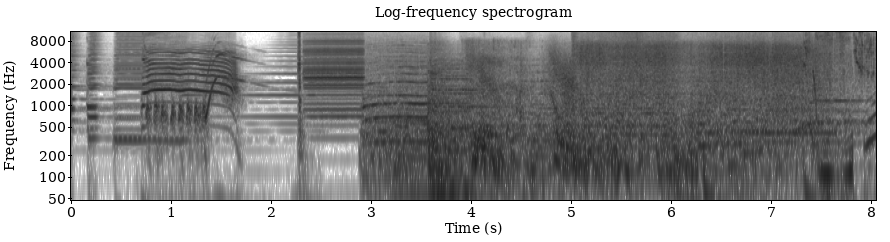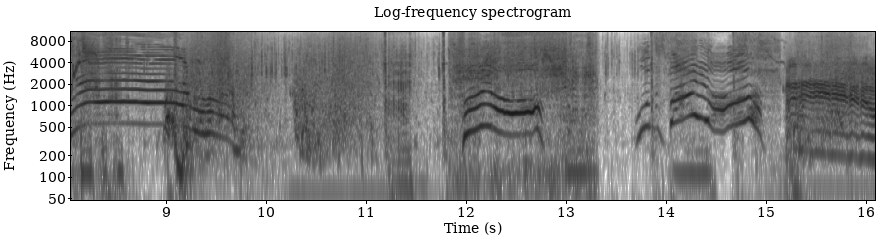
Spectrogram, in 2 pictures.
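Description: Cartoon soundtrack of music and sound effects: a rushing noise for several seconds in the first half, then several sliding, wavering tones later on.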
